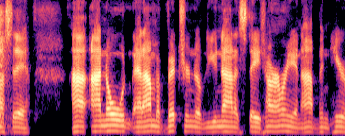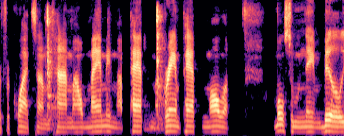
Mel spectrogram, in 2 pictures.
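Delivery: put-on Southern backwoods old-timer drawling on; folksy hillbilly accent; hillbilly character. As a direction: play a rambling country veteran from the hills. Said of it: "I got a hat for that character".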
